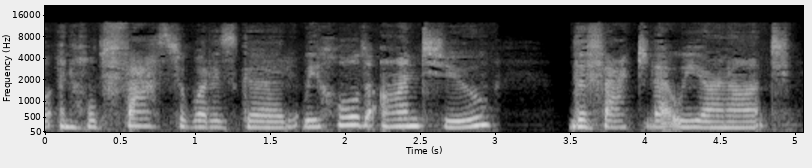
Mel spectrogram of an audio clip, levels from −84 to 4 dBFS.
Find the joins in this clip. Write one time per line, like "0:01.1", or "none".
0:01.7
